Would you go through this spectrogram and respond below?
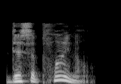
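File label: "disciplinal", English, British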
